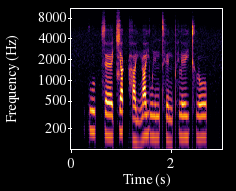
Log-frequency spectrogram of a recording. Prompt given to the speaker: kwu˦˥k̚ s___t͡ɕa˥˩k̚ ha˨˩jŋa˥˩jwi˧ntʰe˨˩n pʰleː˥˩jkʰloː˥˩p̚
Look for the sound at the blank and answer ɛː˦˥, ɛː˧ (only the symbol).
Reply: ɛː˧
